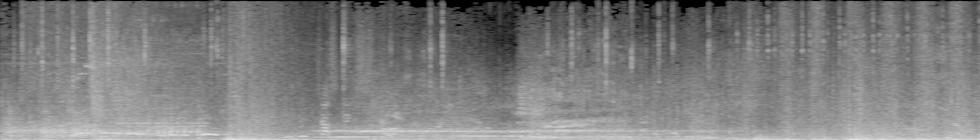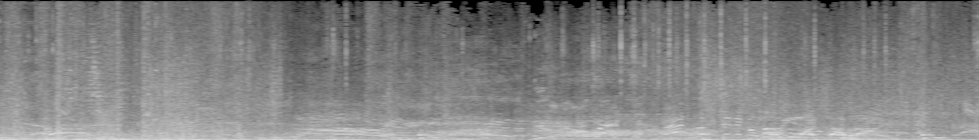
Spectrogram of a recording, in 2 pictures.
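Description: Electricity crackles and buzzes in sharp bursts.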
